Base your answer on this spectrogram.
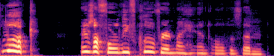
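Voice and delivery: high fake delighted gasp; mock surprise. Host mocking the heroine's lucky find, high mock surprise. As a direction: play it as too-convenient wonder.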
